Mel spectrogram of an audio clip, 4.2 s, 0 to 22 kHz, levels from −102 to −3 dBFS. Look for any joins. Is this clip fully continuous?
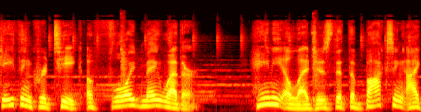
yes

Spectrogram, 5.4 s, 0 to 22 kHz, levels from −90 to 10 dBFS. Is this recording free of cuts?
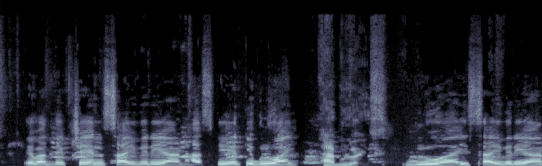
yes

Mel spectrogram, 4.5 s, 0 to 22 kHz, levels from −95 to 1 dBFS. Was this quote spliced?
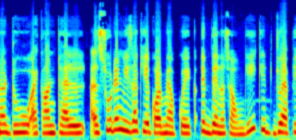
yes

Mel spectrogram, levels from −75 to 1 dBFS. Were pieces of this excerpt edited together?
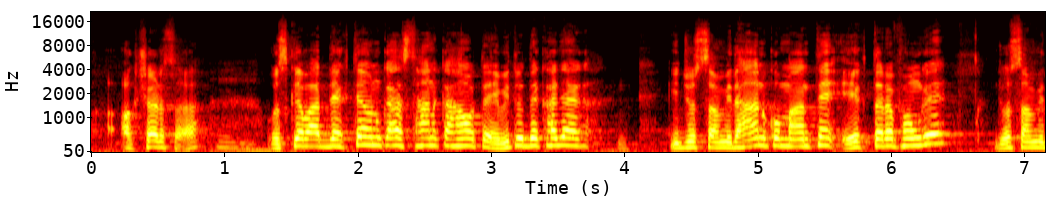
yes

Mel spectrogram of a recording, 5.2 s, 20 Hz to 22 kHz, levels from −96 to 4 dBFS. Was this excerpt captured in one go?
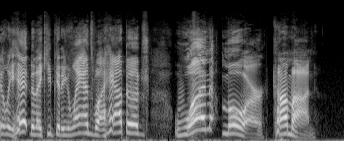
no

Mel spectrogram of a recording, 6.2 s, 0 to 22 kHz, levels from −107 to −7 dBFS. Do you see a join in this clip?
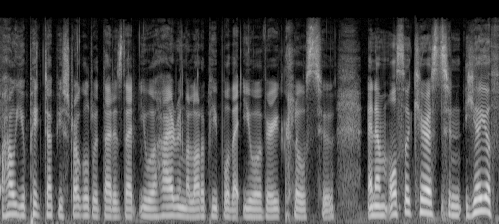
no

